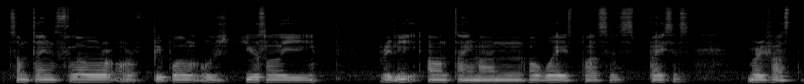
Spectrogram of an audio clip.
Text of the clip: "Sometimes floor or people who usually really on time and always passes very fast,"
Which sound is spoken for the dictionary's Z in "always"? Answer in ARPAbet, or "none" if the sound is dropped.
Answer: S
